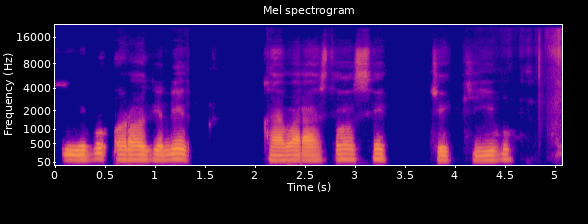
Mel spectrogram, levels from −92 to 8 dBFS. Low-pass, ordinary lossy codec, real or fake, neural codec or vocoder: none; none; fake; codec, 44.1 kHz, 2.6 kbps, SNAC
